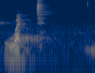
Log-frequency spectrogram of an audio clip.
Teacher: टंग का जो middle portion है, ठीक है, it comes closer टू hard palate, वेट। क्या कहते हैं कि ना, तो दोनों लिप्स एंड देन वेट, जबान कर्व हो रही है, दरमियानी हिस्सा और हार्ड पैलेट की तरफ जो है वो जा रही है।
